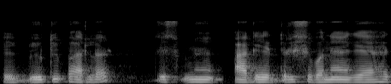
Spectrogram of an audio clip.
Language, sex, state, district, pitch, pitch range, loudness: Hindi, male, Jharkhand, Jamtara, 110 Hz, 110-115 Hz, -29 LUFS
